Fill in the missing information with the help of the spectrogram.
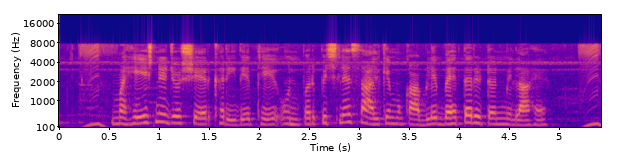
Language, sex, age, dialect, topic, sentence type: Hindi, female, 25-30, Garhwali, banking, statement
